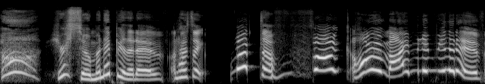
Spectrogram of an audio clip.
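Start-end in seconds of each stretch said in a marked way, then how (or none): 0.0-1.6 loud gasp, then higher mock-offended voice; shocked accusation. Ex accusing her as she throws him out, mock-shocked. 2.3-4.9 very high, loud retold retort; outraged shriek. Girlfriend answering ex's accusation, outraged shriek. Acted furious retort in quarrel.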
